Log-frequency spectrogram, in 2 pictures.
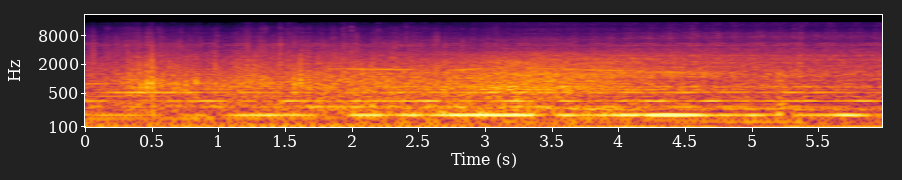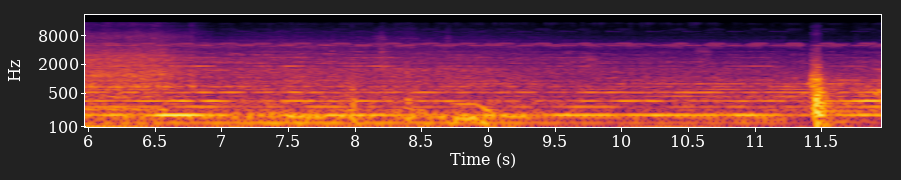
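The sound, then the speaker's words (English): A car engine hums steadily with a broad rushing noise as the car pulls into a driveway, easing off after several seconds as it settles, followed by a single short thump near the end. “As the officers knocked on the door, a car pulled into the driveway.”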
